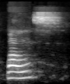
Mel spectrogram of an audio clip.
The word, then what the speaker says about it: pulse: En la segunda frase que está en la cajita y se pronuncia pulse, como si fuese una A, pulse, oximeter.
